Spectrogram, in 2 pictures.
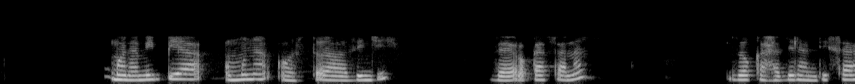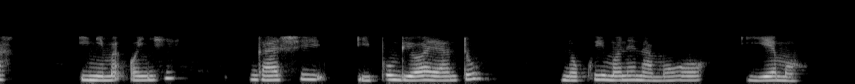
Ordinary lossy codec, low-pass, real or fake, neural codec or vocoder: Opus, 16 kbps; 3.6 kHz; real; none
